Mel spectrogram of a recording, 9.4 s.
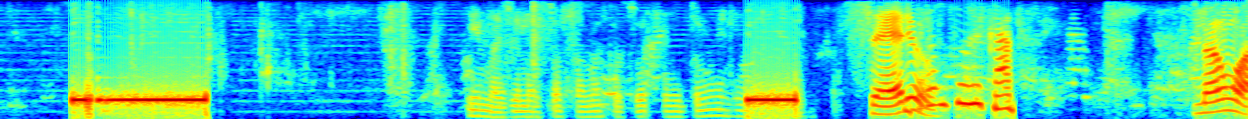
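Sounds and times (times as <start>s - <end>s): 
phone call ringing tone: 0.6s - 1.6s, 5.6s - 6.0s
speech: 3.6s - 7.7s, 9.0s - 9.3s.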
